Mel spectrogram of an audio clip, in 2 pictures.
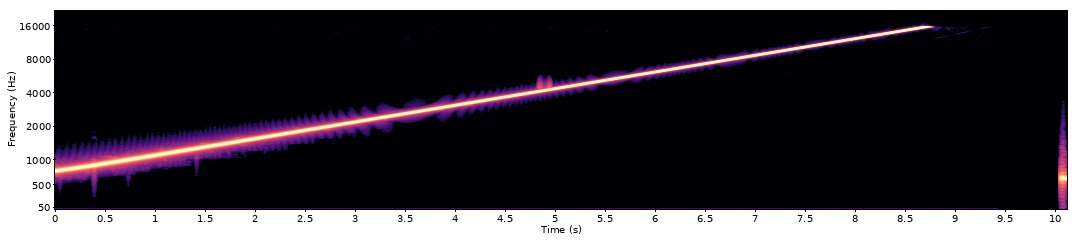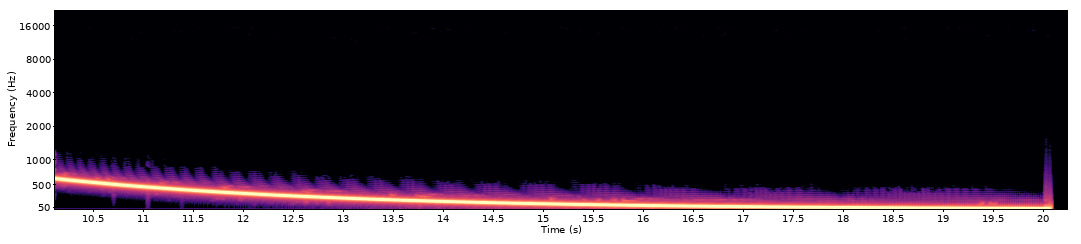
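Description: Pure sine-wave test tone sweeping steadily upward from 632 Hz, the geometric centre of human hearing, rising in pitch to the top of the hearing range. After a short silence about ten seconds in, a second sweep falls from 632 Hz down to a deep bass tone.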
